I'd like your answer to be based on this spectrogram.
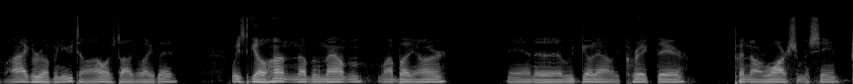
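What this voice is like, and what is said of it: Put-on Southern drawl. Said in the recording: “Utah accent ... I always kind of had a Southern drawl”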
